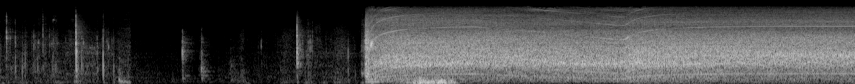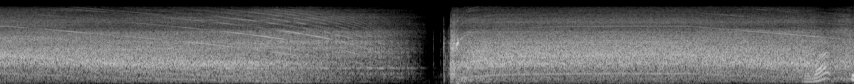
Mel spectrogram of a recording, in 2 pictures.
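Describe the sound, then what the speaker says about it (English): Hammer drill fitted with a 5/8 inch bit, powered from a Bluetti AC180 portable power station, runs loud and steady for about nine seconds, briefly stops, then starts again, after some quieter handling sounds. "So I have my hammer drill here set up with a 5/8 bit in it."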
